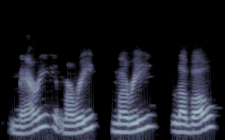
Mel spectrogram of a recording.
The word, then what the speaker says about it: Marie Laveau: Marie Laveau. Okay. Marie Laveau.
